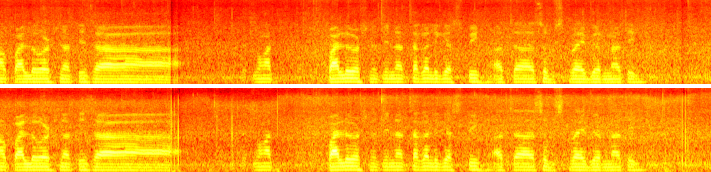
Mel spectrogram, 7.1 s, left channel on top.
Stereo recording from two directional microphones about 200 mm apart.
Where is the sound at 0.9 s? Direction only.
20° left (ahead or behind).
